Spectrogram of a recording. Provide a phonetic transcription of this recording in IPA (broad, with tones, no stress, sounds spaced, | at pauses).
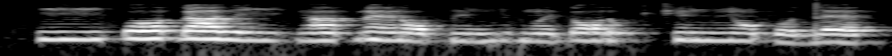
iː˧ ɓ ɔ˦ ɗ a˦ l iː˨ ɡ ã˦ ɓ ɛ̃˦ ɾ ɔ˨ p ĩ˨ ŋ i˧ ɡʷ ĩ˨ ɗ ɔ˧ ɾ o˦ k t͡ʃ ĩ˦ n ɲ ɔ̃˦ f o˨ d ɛ˦˨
